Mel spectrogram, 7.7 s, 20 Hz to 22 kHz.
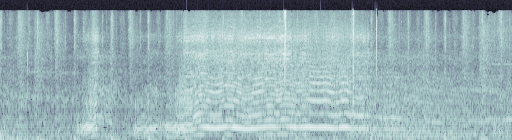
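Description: Yamaha YZ65 two-stroke dirt bike engine revving: a quick rise and drop about a second in, then climbing to high revs held for a couple of seconds before slowly easing off.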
